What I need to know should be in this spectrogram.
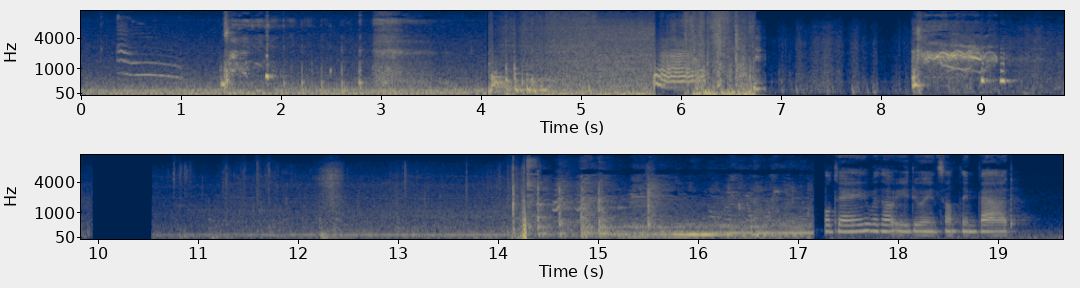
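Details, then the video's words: Domestic cats in a fight, giving drawn-out wavering meows and yowls across several short, abruptly cut segments, with bursts of broadband scuffling noise, low hum and quiet stretches between. "Cat Fight"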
